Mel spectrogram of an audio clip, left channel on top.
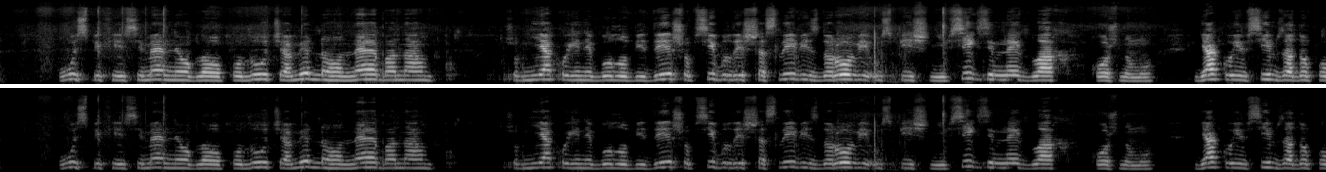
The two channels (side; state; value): right; quieter; 8.9 dB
